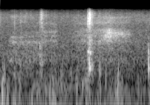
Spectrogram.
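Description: A person sniffing sharply through the nose about a second in, over low steady outdoor background noise.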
